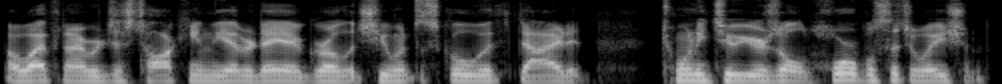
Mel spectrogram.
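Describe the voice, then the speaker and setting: A man's voice: a little high, flat delivery, very fast, clear, resonant tone, dry recording, studio quality. A man in his thirties hosting a podcast, delivering an earnest motivational monologue with urging, repeated calls to action. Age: 30s. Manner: earnest, urging, repetitive exhortations. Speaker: podcast host.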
